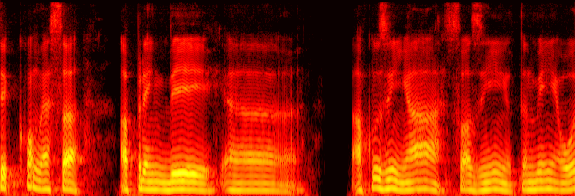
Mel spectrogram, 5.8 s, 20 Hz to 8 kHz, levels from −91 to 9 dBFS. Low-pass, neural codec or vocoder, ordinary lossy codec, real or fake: none; codec, 16 kHz, 4.8 kbps, FACodec; none; fake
